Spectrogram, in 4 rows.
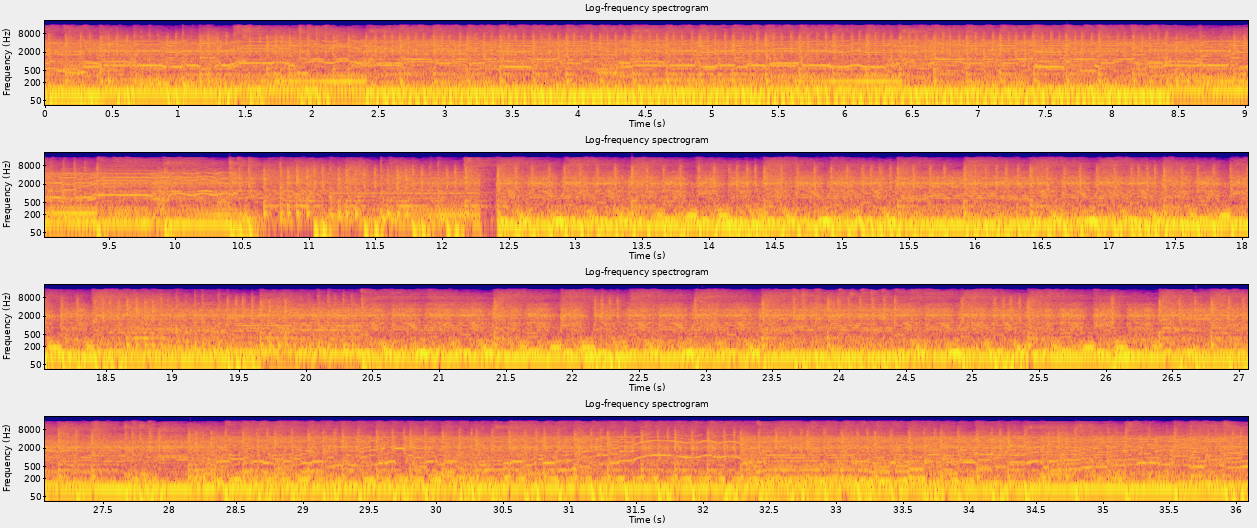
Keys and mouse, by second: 6.9 ctrl+z, 8.1 ctrl+z, 9.1 ctrl+z, 14.9 ctrl+z, 17.2 right click, 35.3 right click.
